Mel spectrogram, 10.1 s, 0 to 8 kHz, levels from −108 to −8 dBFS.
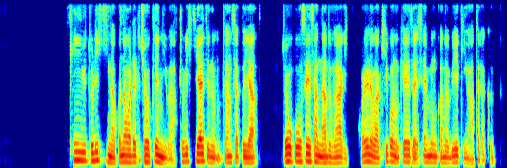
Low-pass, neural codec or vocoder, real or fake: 7.2 kHz; codec, 24 kHz, 0.9 kbps, WavTokenizer, medium speech release version 2; fake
